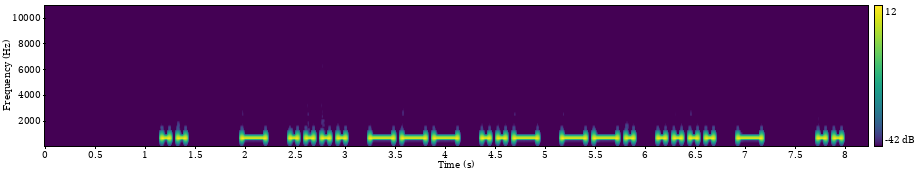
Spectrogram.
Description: Morse code, heard as a keyed tone, about 15 wpm, 700 Hz. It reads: I THOUGHT I
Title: Sentences from Top 1000 Words - Review Part 2 - 15wpm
